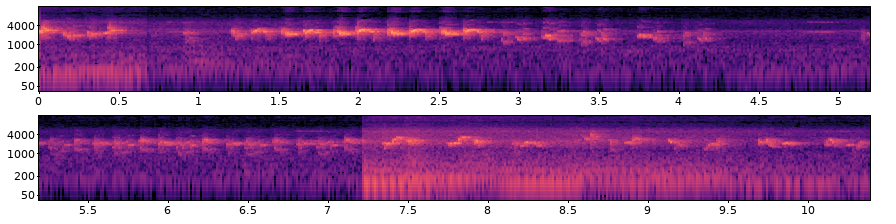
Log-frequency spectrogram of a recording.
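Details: Trucukan, the sooty-headed bulbul, sings fast chattering phrases of clipped, bubbling notes. A short lull comes midway, then a change to a noisier section with a low droning hum beneath the continuing chirps.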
